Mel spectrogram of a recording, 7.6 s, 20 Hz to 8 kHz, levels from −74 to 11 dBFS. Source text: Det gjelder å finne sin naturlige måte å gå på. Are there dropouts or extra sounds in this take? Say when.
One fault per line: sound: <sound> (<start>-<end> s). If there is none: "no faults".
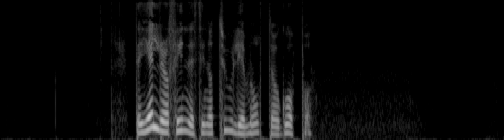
no faults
